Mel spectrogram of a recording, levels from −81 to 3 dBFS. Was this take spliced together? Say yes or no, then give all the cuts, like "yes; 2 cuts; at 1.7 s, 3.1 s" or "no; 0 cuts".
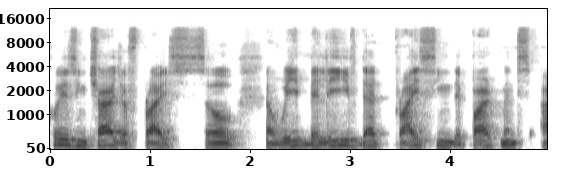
yes; 1 cut; at 2.2 s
